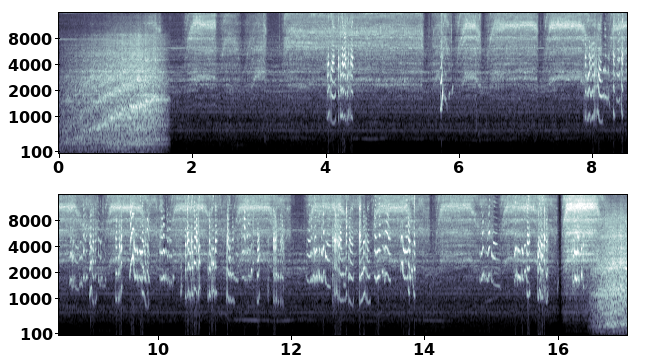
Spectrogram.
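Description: A Windoro window-cleaning robot starts up and runs, giving thin, scraping, squeaky rubbing sounds in irregular bursts against near silence, with a click at the start and end.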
